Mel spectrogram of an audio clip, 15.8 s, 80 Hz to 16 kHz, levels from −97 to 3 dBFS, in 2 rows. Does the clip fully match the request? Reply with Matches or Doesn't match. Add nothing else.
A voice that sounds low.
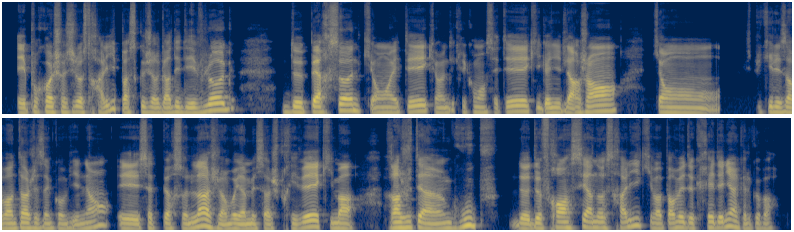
Matches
